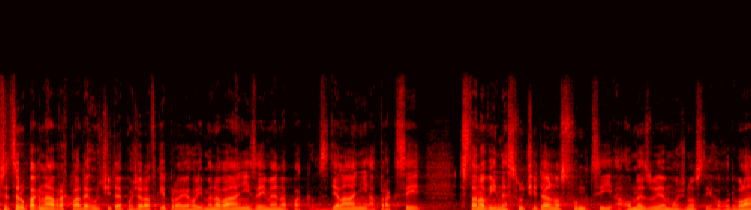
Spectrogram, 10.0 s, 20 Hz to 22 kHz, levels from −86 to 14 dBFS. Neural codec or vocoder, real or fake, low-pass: none; real; 14.4 kHz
